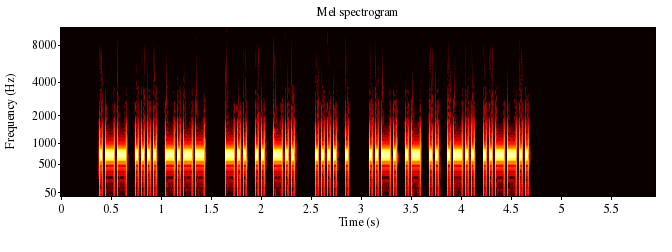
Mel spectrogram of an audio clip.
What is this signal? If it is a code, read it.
Morse code, heard as a keyed tone, about 40 wpm, 700 Hz. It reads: WHY DID HE FAIL?
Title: Sentences from Top 1100 Words 40wpm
